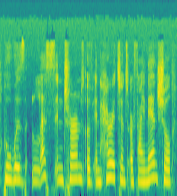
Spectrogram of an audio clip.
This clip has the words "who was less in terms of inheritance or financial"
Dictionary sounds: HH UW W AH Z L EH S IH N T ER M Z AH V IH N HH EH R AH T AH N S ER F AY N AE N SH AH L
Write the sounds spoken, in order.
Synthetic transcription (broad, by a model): HH UW W AH Z L EH S IH N T ER M Z AH V IH N HH EH R AH T AH N S ER F AY N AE N SH L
